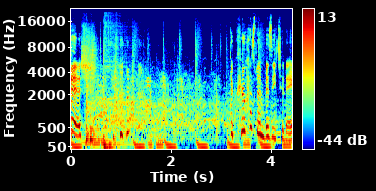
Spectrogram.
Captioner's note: audience laughing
